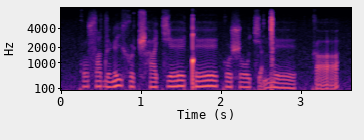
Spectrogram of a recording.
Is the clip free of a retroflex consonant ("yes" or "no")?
no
